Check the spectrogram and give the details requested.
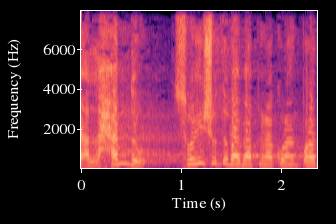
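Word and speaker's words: الحمد: কিন্তু আপনি যদি আলহামদুর জায়গায় বড় হা, এই জায়গায় যদি আপনি ছোট হা দিয়ে পড়েন আলহামদু পড়েন, অনেকে এটা করে যে উচ্চারণ করতে পারেন আলহামদুর জায়গায় আলহামদু পড়ে। অথচ আপনি যদি আলহামদু পড়েন তাহলে এটার অর্থ এসে যাবে যে সমস্ত ধ্বংস আল্লাহর জন্য।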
